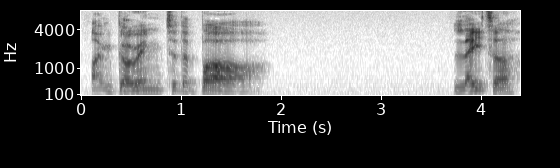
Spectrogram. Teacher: dress in order to emphasize or contrast information in that sketch i exaggerated the word bar in order to emphasize the most important information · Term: sentence stress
